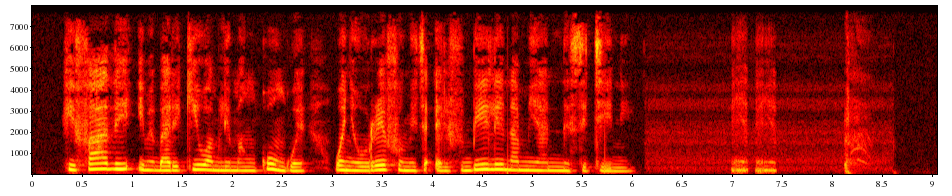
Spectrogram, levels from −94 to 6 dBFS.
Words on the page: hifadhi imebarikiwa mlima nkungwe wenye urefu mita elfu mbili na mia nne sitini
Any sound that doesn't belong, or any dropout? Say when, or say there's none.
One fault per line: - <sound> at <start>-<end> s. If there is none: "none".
- laugh at 7.0-7.4 s
- cough at 8.1-8.4 s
